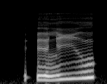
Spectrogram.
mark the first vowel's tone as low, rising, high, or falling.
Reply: low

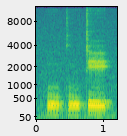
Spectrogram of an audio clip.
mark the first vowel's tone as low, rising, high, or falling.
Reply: low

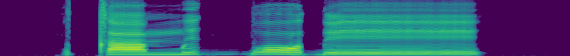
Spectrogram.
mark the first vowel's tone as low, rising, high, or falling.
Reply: low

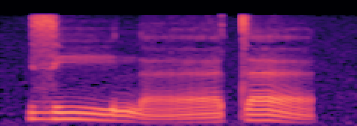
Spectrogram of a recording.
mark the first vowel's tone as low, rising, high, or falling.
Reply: falling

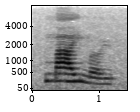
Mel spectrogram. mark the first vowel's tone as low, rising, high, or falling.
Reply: high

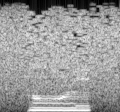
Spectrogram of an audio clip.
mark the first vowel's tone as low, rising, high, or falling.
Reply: low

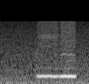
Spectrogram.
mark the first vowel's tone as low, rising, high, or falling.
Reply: high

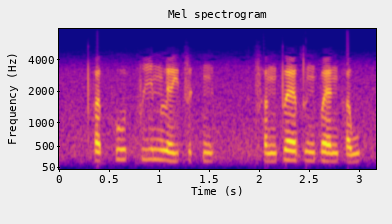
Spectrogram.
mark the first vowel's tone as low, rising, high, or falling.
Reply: low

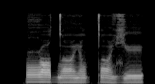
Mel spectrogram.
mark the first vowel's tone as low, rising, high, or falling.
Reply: high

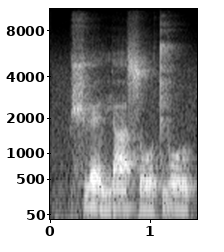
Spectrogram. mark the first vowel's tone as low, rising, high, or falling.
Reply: falling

